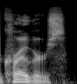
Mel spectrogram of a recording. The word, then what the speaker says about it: Kroger: So, you go K Rogers. Yeah. Yeah. Yeah. It's Kroger's. But there's an S on the absolutely. Listen. This so many words out there that have the silent letter in it. And this is one that don't even it's it's um it's it's an imaginary letter on there. You know what I mean?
